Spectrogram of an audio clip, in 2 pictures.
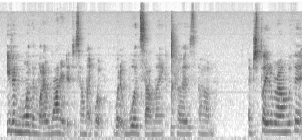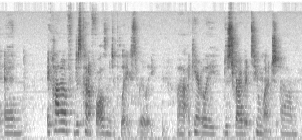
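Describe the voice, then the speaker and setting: A young adult woman, a college student from Florida, speaks in a medium-pitched voice against slight background noise. She's earnest yet self-conscious, hesitantly explaining something in a personal explanatory video and often restarting or saying um.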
